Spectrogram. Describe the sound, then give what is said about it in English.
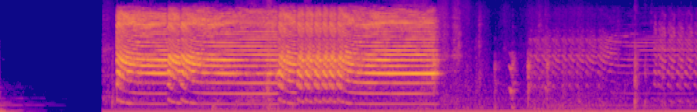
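Loud air horns blare in a long, sustained blast lasting several seconds, followed by quieter, shorter horn toots fading in and out over a low steady hum. “Just air horns now.”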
